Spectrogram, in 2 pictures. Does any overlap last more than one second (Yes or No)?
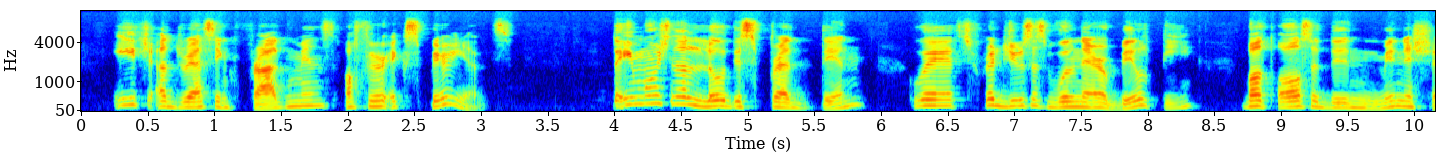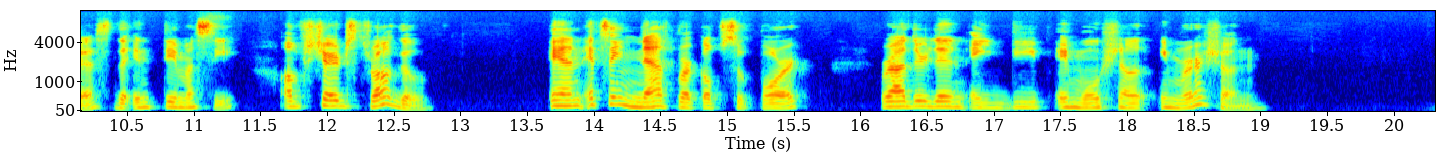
No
